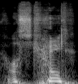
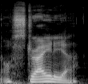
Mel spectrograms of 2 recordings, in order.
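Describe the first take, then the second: First: Australia in a broad Aussie accent, Aus-TRAY-lia; Australian accent. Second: Said in the usual way. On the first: Shown as a demonstration. Reading out where a listener's story comes from, in a broad Australian accent. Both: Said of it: "I say Australia with an accent".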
